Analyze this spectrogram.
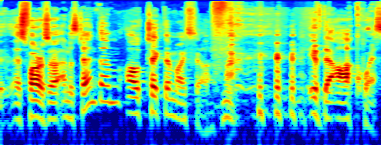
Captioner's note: laughs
